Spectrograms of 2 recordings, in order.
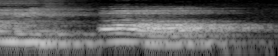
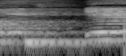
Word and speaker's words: a: D E F A, हम ऐसे तो उच्चारण ए करते हैं, लेकिन जब किसी वाक्य में हम पढ़ते हैं तो इसका उच्चारण हम अ करते हैं। द काउ इज अ useful animal.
